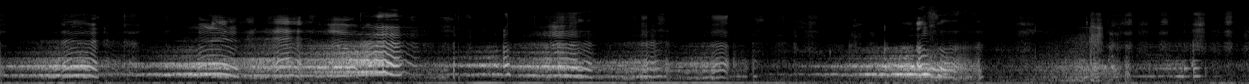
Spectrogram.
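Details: Horror "ghost baby" sound-effect track, not a real recording: wavering infant cries and whimpers in repeated bursts mixed with babbling, simulating infant crying.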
